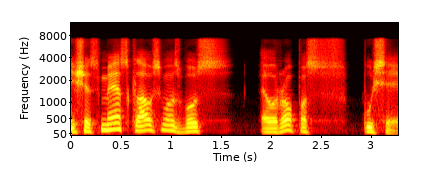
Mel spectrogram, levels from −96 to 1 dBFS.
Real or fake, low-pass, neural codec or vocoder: fake; 7.2 kHz; codec, 16 kHz, about 1 kbps, DyCAST, with the encoder's durations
